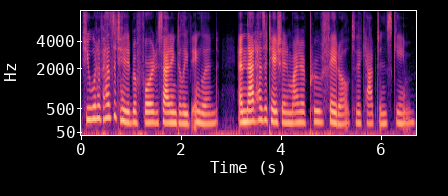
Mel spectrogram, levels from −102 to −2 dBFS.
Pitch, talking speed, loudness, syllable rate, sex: 220 Hz, 180 wpm, -21 LUFS, 5.8 syllables/s, female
